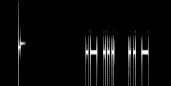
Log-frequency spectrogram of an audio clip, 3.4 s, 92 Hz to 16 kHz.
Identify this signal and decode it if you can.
Morse code, heard as a keyed tone, about 28 wpm, 700 Hz. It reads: AS IT
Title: Sets of 2 Words 28wpm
